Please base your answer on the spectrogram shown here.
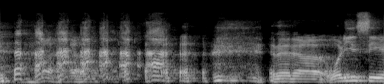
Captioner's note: laughs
